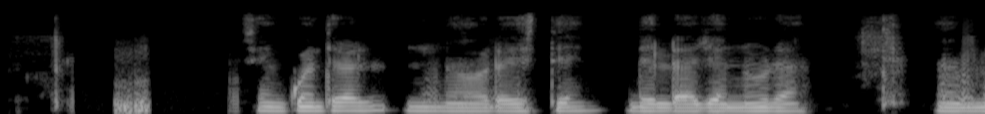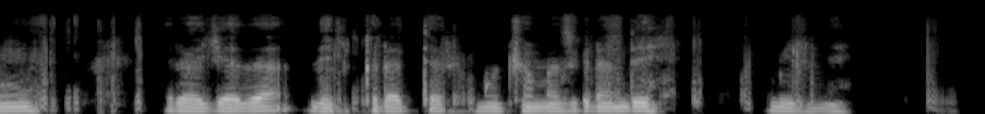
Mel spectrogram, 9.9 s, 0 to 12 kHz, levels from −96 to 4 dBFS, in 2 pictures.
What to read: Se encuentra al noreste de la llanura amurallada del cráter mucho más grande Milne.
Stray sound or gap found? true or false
true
